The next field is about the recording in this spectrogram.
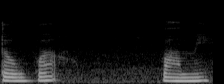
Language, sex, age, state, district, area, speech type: Manipuri, female, 30-45, Manipur, Kangpokpi, urban, read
